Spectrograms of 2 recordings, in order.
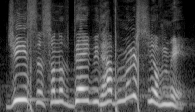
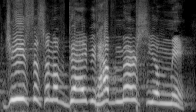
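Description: First: It is yelled loudly. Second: It is yelled even more loudly.

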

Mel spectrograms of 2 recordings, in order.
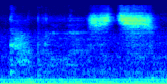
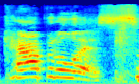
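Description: First: It is said at normal volume. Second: It is said loudly.

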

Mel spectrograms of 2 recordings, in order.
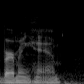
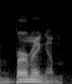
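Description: First: The final syllable is a full 'ham'. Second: The final syllable is reduced and weak. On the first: The speaker calls it wrong. "because the word ham is right there at the end, and if you have the word ham, you want to pronounce it" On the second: The speaker calls it right. "I think it's more of a Birmingham"

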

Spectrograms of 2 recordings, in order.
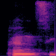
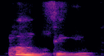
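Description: First: The first syllable sounds like 'pen'. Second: The first syllable sounds like 'pon'. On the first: The speaker calls it right. "it's supposed to be pensive, like you're thinking" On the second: The speaker calls it wrong. "which I've always found a weird pronunciation"

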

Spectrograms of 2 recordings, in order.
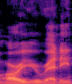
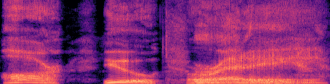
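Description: First: It is said at a normal volume. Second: It is said louder, with more energy.

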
